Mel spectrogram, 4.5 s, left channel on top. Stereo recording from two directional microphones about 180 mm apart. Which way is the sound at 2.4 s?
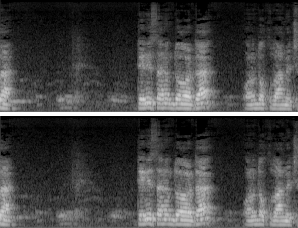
15° left (ahead or behind).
